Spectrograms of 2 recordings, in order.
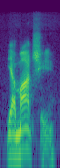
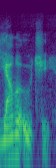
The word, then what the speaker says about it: Yamauchi: of Polyphony Digital, Kazunori Yamachi, has revealed. I hope I'm saying that correctly. Oh, wait. I know how to pronounce his name. Do it. Let me hear you. Kazunori Yamauchi.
